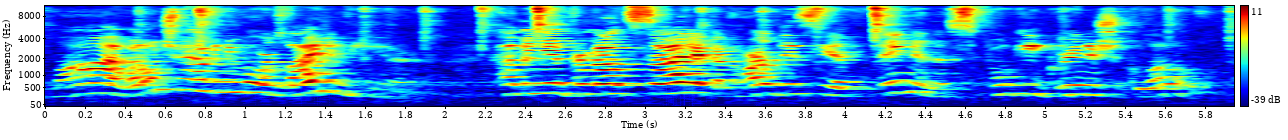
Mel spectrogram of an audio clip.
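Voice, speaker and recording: A very high-pitched, eager heroine from an old radio space serial, acted by a woman. Her delivery is dramatic and inquisitive, and she is heard at a distance in an echoey room. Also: brisk, fairly bright tone. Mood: bright curious. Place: community theatre stage. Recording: echoey stage from far off, faint noise.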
